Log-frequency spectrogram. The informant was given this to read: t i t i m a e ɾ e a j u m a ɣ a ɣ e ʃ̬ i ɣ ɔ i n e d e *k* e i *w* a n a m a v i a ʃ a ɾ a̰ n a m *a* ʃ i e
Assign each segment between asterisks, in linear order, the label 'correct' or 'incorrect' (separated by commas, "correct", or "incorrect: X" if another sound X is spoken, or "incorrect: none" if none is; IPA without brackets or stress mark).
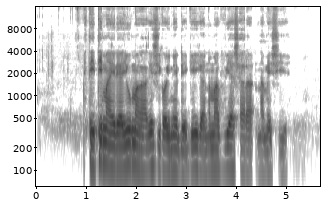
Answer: incorrect: ɡ, incorrect: ɣ, incorrect: e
